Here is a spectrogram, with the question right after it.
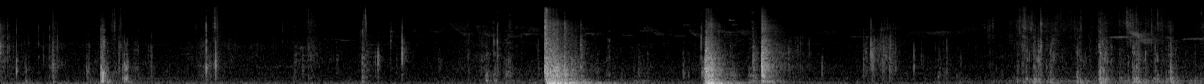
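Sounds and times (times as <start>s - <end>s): car door thudding shut: 5.4s - 6.0s, 7.0s - 7.9s.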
